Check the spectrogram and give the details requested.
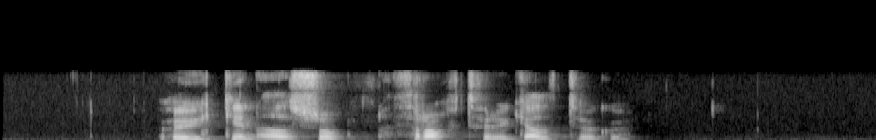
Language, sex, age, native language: Icelandic, male, 30-39, Icelandic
